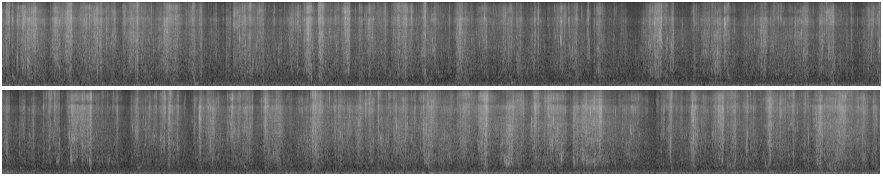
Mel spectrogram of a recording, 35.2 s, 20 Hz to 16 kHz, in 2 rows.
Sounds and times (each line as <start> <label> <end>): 0.0 waves 35.1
